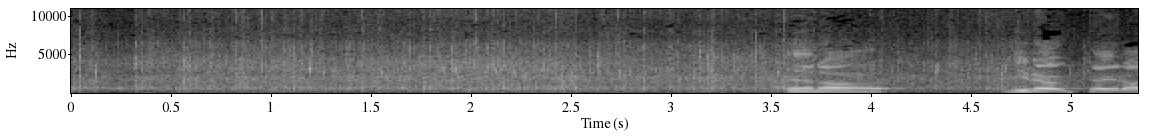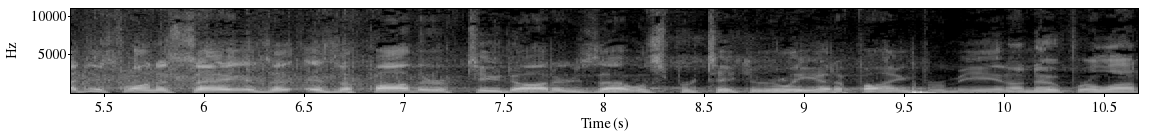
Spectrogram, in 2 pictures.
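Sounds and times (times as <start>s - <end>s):
round of applause: 0.0s - 7.8s
speech: 3.6s - 10.6s.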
